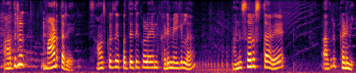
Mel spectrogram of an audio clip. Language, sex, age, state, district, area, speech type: Kannada, female, 60+, Karnataka, Koppal, rural, spontaneous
